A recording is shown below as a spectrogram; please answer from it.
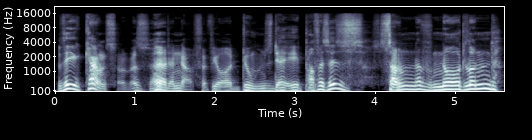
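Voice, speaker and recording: A male audiobook reader acts out an older, gluttonous fantasy chieftain, raising his pitch to sound pompous, sneering and theatrically dismissive of those beneath him. The delivery is animated but slow, and the sound is close and dry with no echo.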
